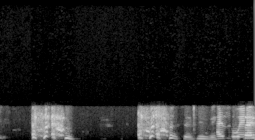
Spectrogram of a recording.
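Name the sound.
cough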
